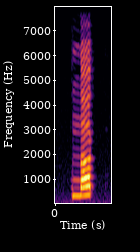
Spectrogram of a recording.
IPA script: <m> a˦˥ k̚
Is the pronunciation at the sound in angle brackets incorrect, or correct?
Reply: incorrect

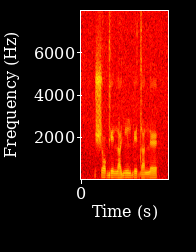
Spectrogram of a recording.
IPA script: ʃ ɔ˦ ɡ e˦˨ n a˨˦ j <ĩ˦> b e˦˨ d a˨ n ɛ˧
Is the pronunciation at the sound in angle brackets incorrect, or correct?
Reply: correct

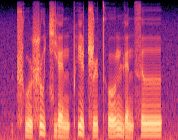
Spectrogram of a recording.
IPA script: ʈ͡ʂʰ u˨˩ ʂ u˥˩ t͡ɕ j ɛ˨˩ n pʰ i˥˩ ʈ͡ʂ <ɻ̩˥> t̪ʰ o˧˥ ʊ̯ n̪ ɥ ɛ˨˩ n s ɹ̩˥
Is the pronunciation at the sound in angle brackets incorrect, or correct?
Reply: incorrect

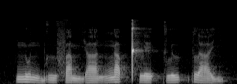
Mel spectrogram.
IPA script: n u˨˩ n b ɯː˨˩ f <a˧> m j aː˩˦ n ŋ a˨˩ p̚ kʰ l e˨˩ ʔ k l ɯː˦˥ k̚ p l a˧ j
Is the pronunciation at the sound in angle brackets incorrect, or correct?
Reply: incorrect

